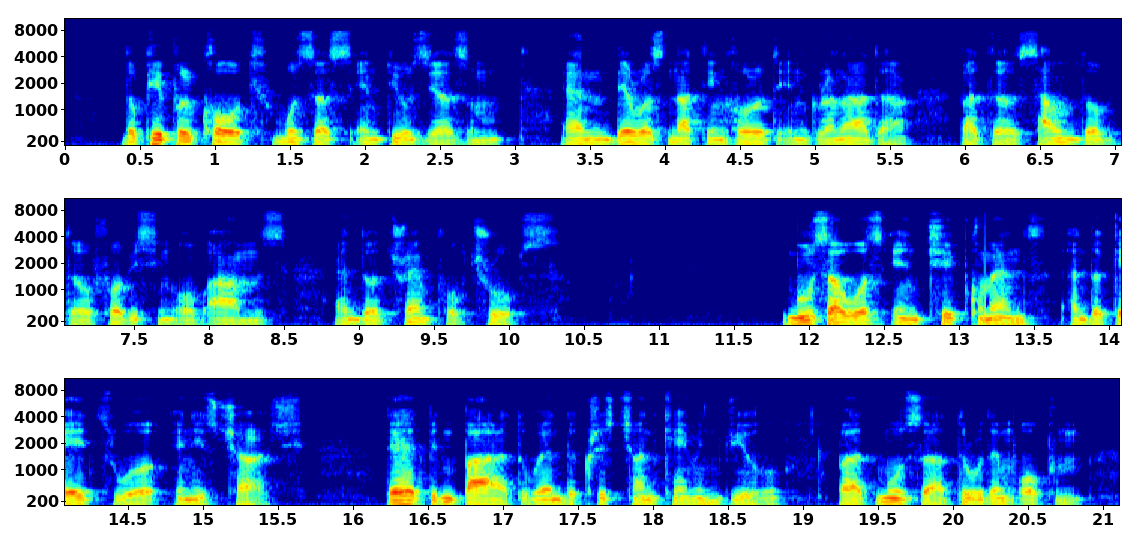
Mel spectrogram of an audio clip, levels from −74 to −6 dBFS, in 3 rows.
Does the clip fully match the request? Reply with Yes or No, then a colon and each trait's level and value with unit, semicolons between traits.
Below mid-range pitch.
Yes: very low, 80 Hz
